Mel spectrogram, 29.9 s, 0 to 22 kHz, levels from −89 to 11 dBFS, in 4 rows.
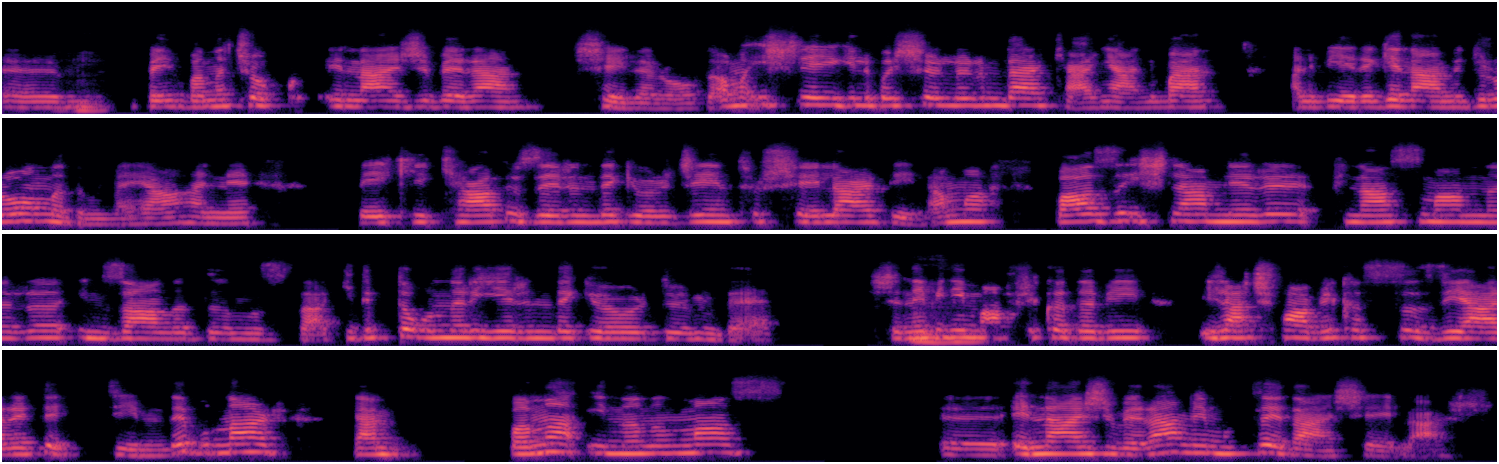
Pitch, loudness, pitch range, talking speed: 205 Hz, -27 LUFS, 185-220 Hz, 120 wpm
